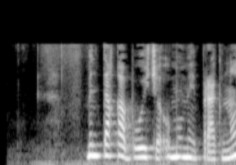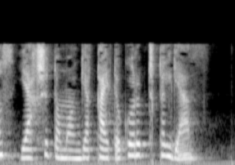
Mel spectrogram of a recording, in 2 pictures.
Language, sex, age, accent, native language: Uzbek, female, 19-29, Jizzax, Uzbek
